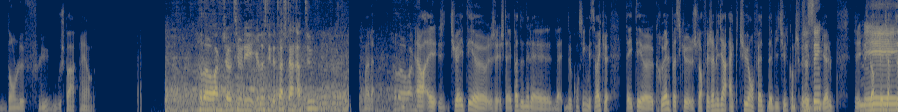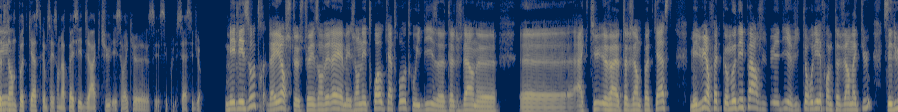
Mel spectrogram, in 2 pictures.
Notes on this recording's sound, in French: Live à Vegas.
